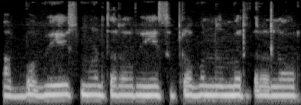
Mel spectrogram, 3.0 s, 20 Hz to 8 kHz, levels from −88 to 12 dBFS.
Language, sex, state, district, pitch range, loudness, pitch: Kannada, female, Karnataka, Bellary, 210-220 Hz, -15 LUFS, 215 Hz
